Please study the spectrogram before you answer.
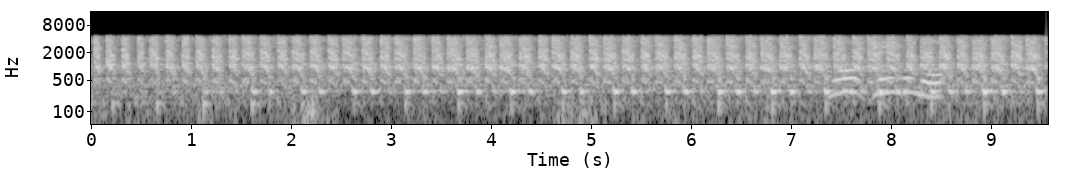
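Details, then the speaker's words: Cub Cadet diesel tractor, 874 hours, cold start after glow plugging until red: even starter chugging about three per second for ten seconds without firing; only starts if cranking speeds up, won't once cranking slows. Cold start fail. "get cranking a little bit faster and faster and faster she'll finally start when she start slowing back down cranking she ain't going to do it"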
